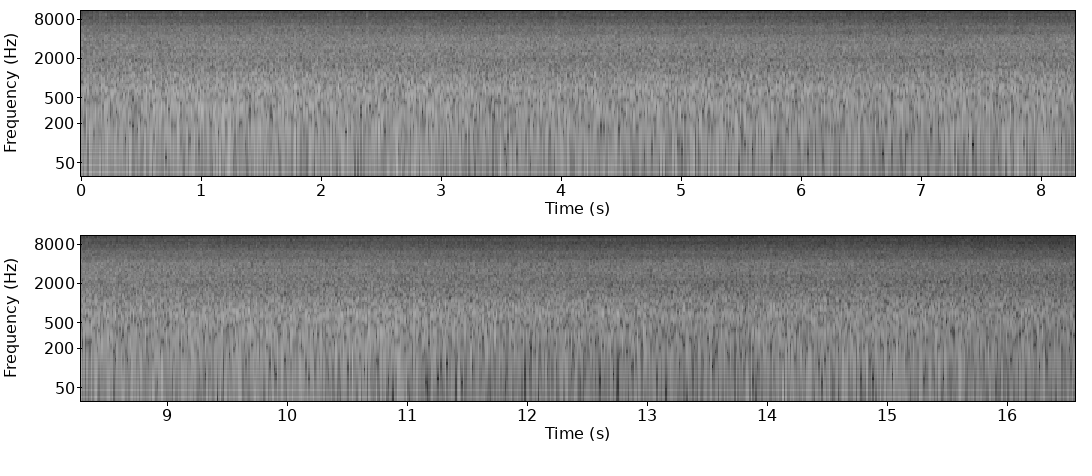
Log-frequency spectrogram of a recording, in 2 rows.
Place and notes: Big Tribune Bay, Hornby Island, BC, Canada - Heavy waves at high tide
Very large waves crashing in after sunset. Telinga stereo parabolic mic with Tascam DR-680mkII recorder.
15 August, 20:30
